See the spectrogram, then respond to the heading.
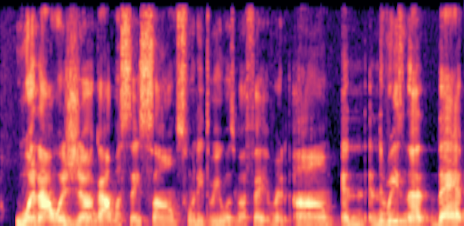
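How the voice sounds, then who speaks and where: A woman talks at a very fast pace with a very deep, low pitch. Her pitch varies in an ordinary way, and there is noticeable background noise. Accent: American. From New York, then raised by grandparents. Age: 50s. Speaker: business owner and director. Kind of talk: interview conversation. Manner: hesitant, many fillers.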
